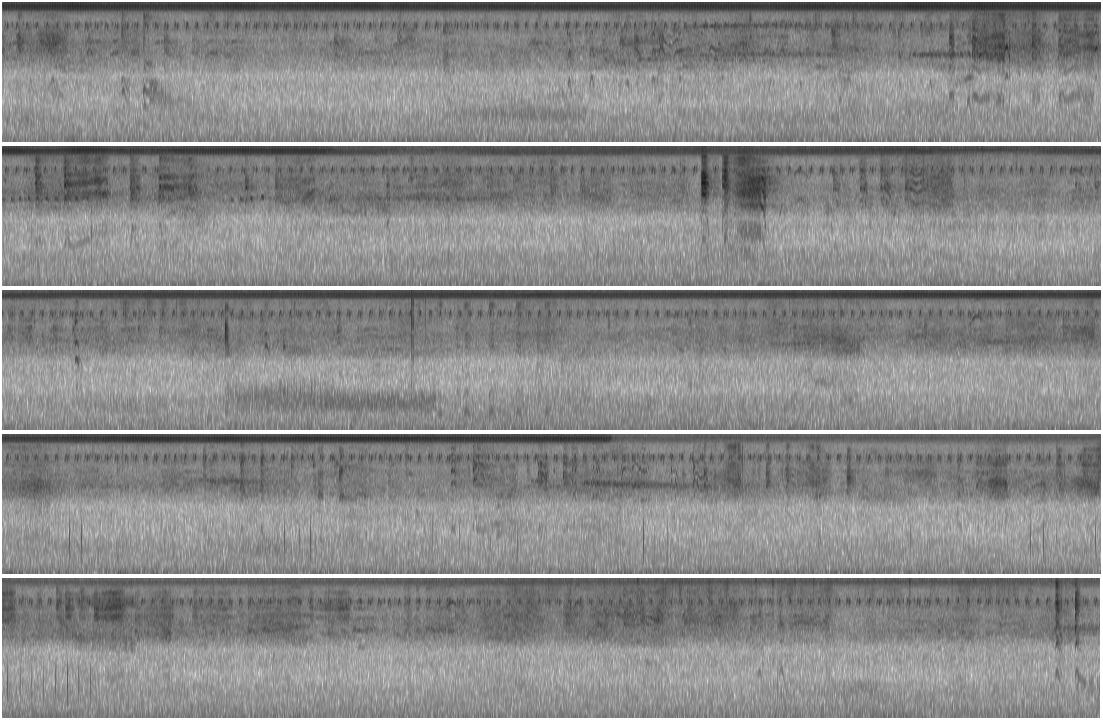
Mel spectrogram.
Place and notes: United States Minor Outlying Islands - Bonin petrel soundscape ...
Bonin petrel soundscape ... Sand Island ... Midway Atoll ... bird calls ... bonin petrels ... laysan albatross ... white tern ... black noddy ... open lavaliers on mini tripod ... back ground noise ...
